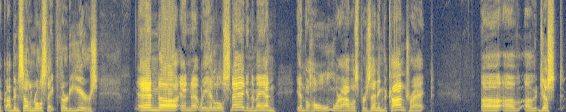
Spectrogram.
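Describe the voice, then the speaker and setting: An older man delivers a radio sermon in a high, husky voice. He stresses his points earnestly, slowing down and drawing out key phrases. The sound is dry and close to the mic. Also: a bit bright, no room sound. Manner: earnest, drawn-out emphatic phrasing. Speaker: radio preacher.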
